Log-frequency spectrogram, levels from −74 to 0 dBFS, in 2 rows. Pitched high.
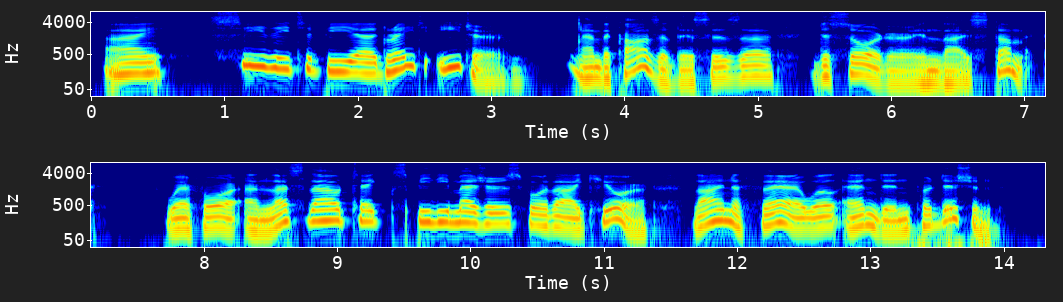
No: low, 135 Hz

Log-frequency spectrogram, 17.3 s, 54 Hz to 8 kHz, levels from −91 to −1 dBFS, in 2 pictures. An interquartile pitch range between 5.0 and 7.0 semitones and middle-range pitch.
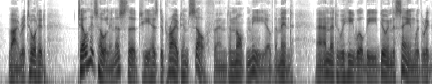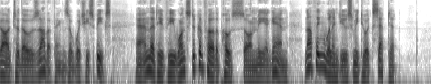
No: wide, 5.5 semitones; very low, 90 Hz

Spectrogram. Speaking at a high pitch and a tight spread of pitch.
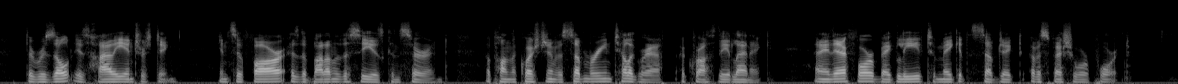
No: low, 120 Hz; narrow, 2.2 semitones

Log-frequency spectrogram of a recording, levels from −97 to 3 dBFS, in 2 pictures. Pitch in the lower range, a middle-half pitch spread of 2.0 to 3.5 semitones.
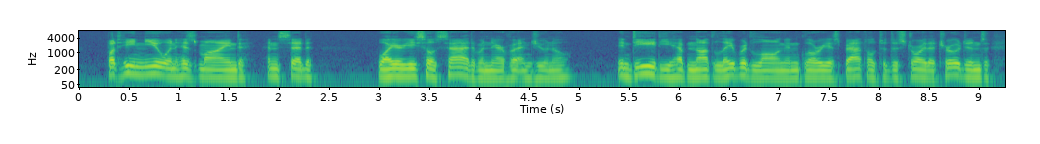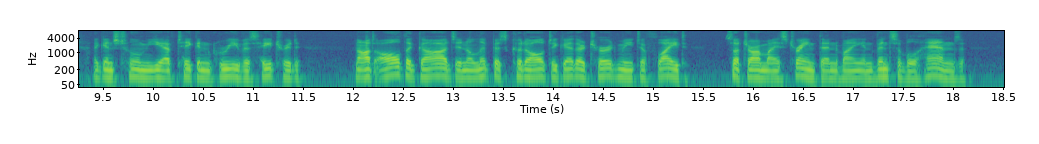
Yes: low, 105 Hz; narrow, 2.5 semitones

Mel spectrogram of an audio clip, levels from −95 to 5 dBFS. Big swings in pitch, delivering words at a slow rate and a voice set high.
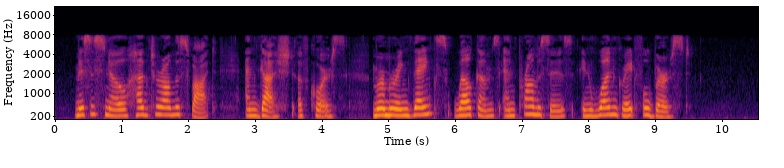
No: average, 3.0 semitones; slow, 115 wpm; high, 230 Hz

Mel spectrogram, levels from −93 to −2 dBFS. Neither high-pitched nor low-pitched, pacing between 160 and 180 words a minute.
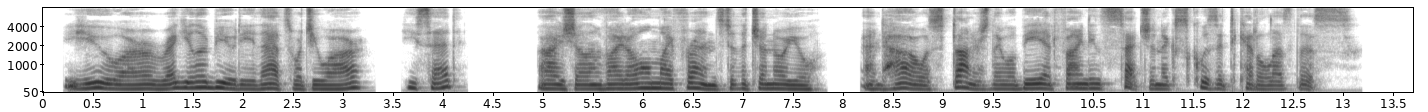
No: medium, 150 Hz; average, 150 wpm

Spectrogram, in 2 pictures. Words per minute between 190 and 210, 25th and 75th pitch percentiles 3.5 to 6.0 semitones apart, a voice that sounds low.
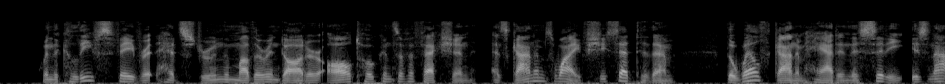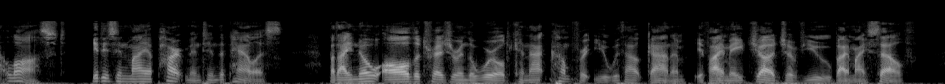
Yes: average, 195 wpm; wide, 5.5 semitones; low, 105 Hz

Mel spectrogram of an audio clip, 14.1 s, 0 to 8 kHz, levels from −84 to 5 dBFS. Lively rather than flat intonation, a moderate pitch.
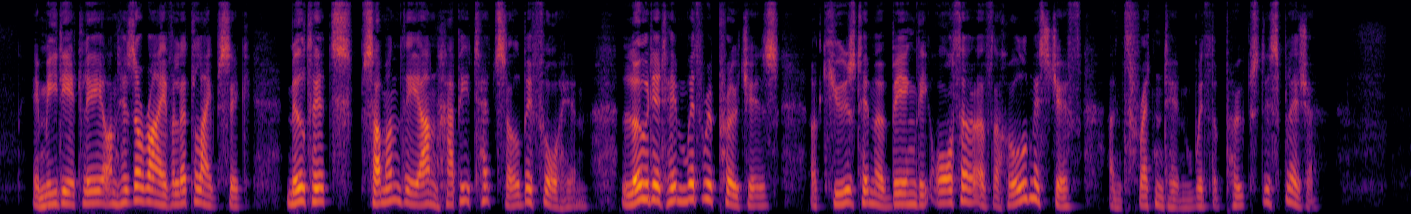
Yes: wide, 6.0 semitones; medium, 155 Hz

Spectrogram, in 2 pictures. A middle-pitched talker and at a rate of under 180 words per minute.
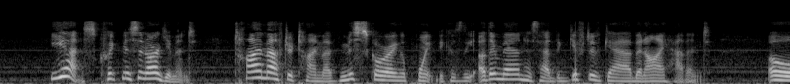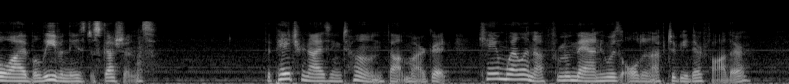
No: medium, 175 Hz; average, 195 wpm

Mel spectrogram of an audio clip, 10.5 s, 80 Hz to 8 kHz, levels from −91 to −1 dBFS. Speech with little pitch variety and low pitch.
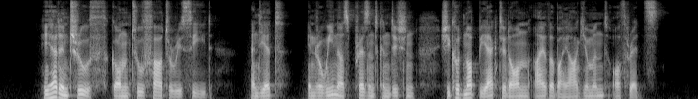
Yes: narrow, 2.2 semitones; very low, 90 Hz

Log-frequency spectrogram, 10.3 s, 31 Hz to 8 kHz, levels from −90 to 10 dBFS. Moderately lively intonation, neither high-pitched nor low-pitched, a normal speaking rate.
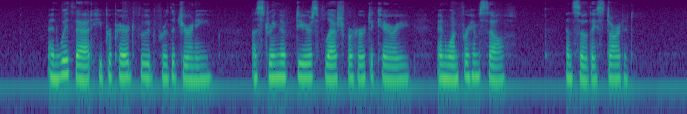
No: narrow, 1.6 semitones; medium, 170 Hz; average, 150 wpm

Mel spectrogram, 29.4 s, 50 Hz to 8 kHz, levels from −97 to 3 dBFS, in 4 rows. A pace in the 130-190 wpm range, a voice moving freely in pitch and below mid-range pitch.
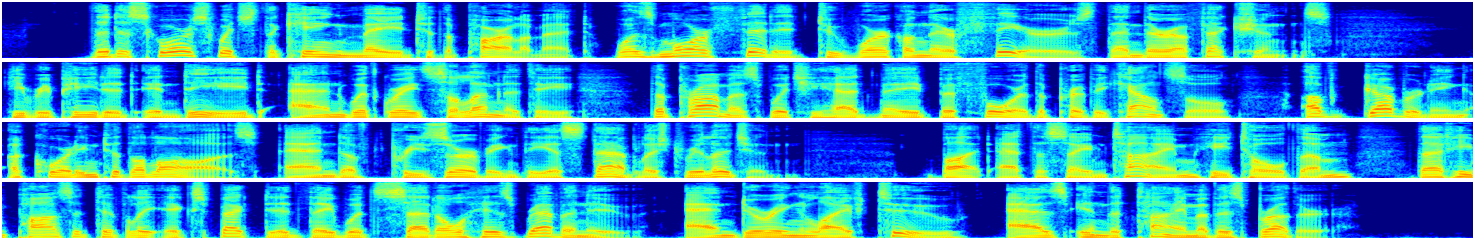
Yes: average, 155 wpm; wide, 5.9 semitones; low, 100 Hz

